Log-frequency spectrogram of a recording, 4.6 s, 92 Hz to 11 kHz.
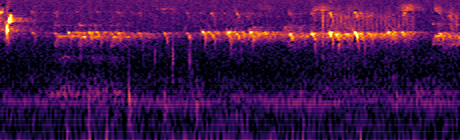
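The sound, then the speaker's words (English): A wild bird gives very rapid, high-pitched flight calls in a quick run of short notes as it flies off with another bird, over a steady low rumble of outdoor background noise. “So recording, this is bird 354 during very rapid flight calls.”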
